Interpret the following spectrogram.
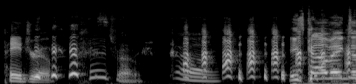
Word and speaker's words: Pedro: Just Padre, please. Oh, sorry. Padre, can you hear me? All right. It's pronounced Pedro.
